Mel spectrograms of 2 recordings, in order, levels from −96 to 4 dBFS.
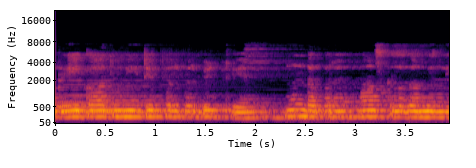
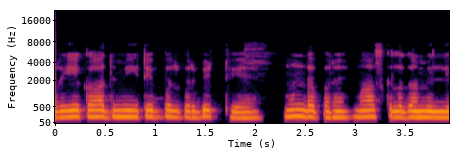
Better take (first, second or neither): second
